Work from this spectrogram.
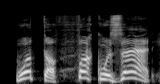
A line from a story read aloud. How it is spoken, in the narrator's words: roared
